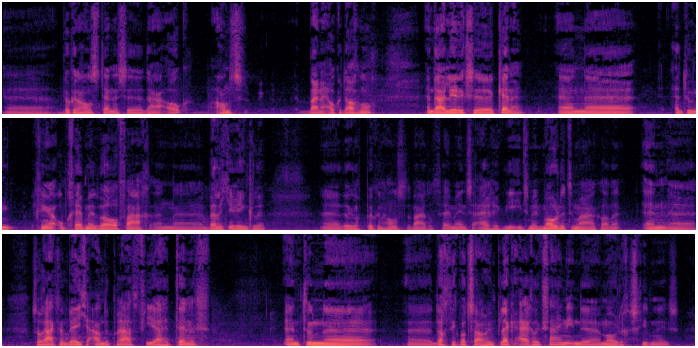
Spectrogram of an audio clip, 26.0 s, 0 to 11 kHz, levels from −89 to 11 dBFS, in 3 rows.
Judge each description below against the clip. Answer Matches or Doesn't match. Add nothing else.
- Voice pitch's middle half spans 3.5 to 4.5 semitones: Doesn't match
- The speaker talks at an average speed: Matches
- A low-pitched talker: Matches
